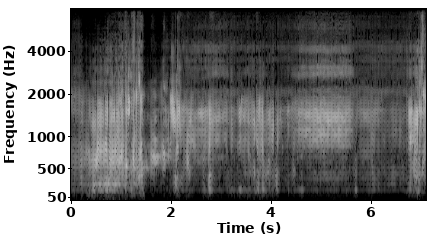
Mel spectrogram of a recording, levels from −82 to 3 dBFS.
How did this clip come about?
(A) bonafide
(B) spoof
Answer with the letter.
B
